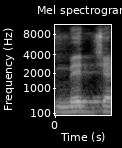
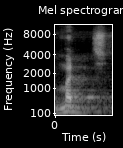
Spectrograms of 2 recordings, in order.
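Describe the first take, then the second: First: The vowel is an open 'e' like 'air'. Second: The vowel is a central 'er' like 'her'. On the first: The speaker calls it wrong. "జనం అది జనరల్గా use చేసేటప్పుడు మెర్జ్ మెర్జ్ అనేస్తాం" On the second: The speaker calls it right. "కరెక్ట్గా పలకాలంటే మర్జ్ అని అంటాం"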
